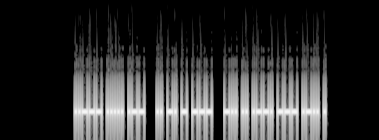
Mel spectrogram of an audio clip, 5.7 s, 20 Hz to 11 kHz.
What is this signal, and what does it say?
Morse code, heard as a keyed tone, about 46 wpm, 700 Hz. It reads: 25W INTO DIPOLE
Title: Common QSO Phrases Encore 45wpm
